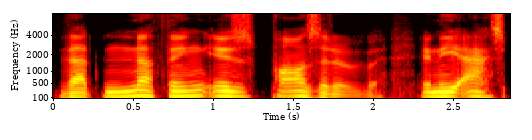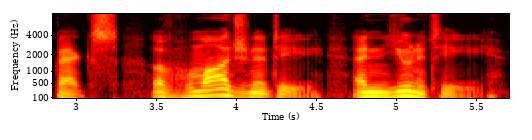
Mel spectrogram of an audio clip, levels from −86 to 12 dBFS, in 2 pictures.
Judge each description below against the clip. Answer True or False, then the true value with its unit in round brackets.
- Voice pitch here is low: True (110 Hz)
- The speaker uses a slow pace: True (115 wpm)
